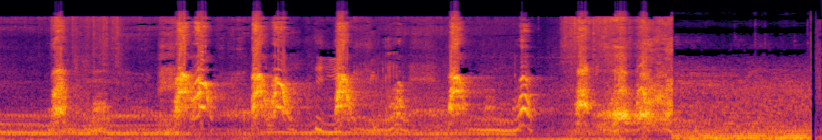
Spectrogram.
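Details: Pet dog being pranked, barking in a series of short sharp yaps roughly every second, with low growly undertones, then falling quiet near the end.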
